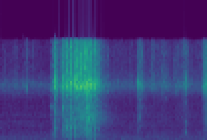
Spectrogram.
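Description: A deck of character cards being shuffled, one quick riffling burst followed by a few faint light taps, close and clear with no talking.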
